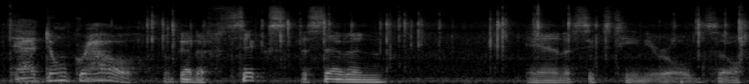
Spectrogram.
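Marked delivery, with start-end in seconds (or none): 0.0-1.0 higher-pitched mimicry of a kid's protest; complaining kid. Kids telling Dad to stop growling, imitated complaint. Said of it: "drives my kids crazy".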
